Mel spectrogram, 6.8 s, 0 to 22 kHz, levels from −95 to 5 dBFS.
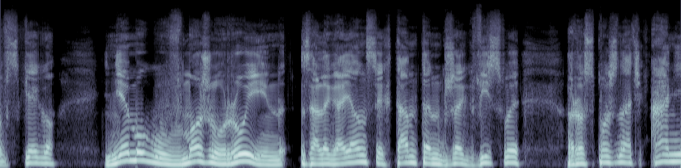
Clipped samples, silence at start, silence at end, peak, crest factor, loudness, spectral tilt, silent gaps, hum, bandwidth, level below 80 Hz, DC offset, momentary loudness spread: under 0.1%; 0 s; 0 s; -2 dBFS; 14 dB; -16 LUFS; -7 dB/octave; none; none; 14 kHz; -42 dBFS; under 0.1%; 7 LU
